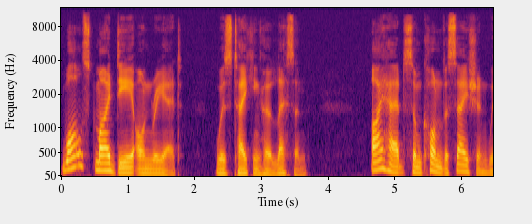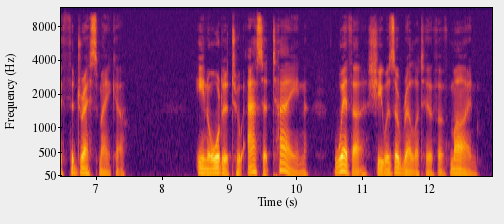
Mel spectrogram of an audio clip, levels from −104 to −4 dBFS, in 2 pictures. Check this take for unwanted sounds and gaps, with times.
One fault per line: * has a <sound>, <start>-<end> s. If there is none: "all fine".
all fine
